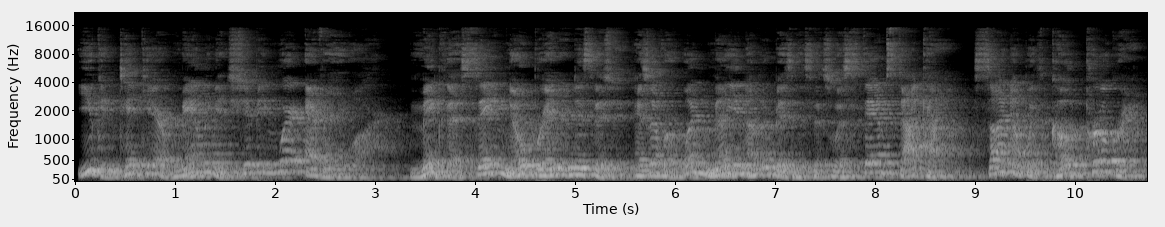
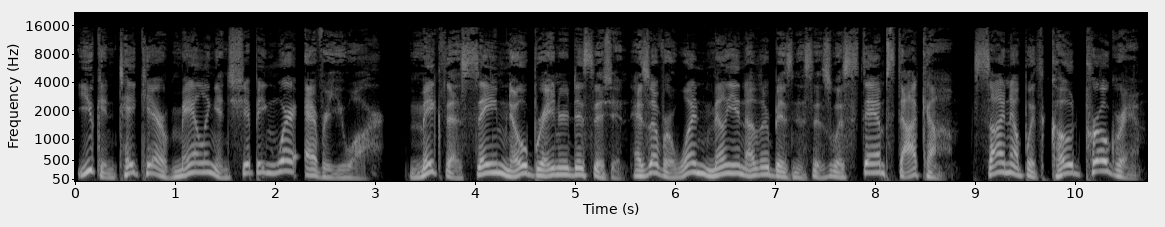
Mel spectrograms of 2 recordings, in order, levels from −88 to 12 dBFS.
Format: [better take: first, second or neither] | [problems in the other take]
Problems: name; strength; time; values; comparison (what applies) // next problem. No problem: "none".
second | off-mic speech; somewhat distant // room echo; noticeable; dies away in 1.1 s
